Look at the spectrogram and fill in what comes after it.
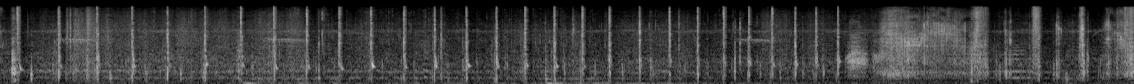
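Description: Close-up eating sounds: wet chewing and lip-smacking on grilled chicken wing and shredded green papaya salad, a quick run of mouth clicks about four a second. A longer slurp comes near the end as papaya strands are sucked in.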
